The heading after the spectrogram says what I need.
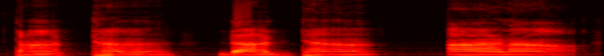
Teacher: నాలుకని పైకి తన్ని కింద తీసుకొస్తామండి, అంగుడి అంటాం. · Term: మూర్ధన్యాలు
